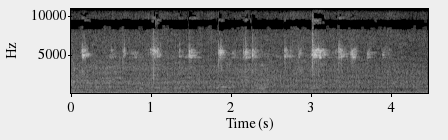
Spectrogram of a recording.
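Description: Diesel tractor engines idling steadily, with crickets chirping in short, repeated high chirps over the hum.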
